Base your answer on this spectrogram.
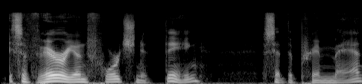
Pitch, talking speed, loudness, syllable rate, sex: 110 Hz, 150 wpm, -20 LUFS, 5.0 syllables/s, male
